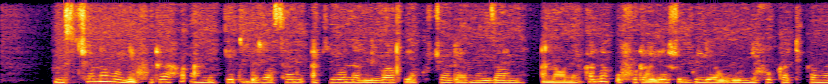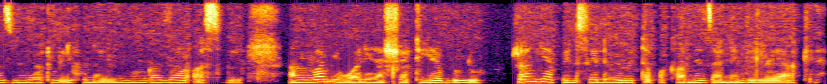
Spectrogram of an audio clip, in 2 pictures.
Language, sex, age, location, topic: Swahili, female, 25-35, Nairobi, education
